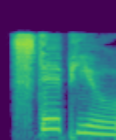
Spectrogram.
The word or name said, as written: stipule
